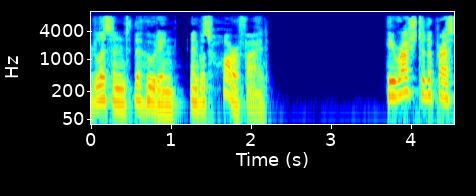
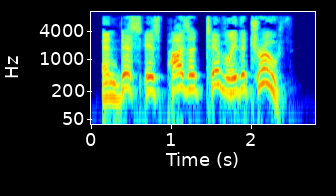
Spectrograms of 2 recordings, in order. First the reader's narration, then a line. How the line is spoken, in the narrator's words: he was screaming into the mic, concluding in an angry bellow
